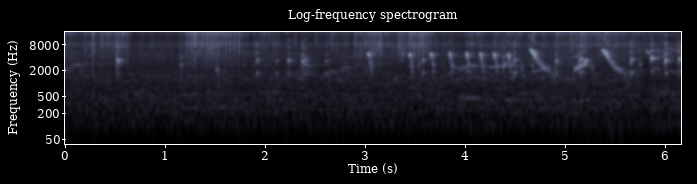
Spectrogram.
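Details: Java sparrows in an aviary at bathing time give a lively run of short, sharp chirps and chipping notes. The chirps start sparse and become rapid and overlapping toward the end, over a soft background hiss.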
